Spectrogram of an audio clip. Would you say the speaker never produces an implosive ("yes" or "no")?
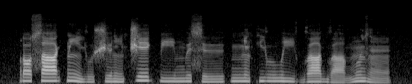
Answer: yes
